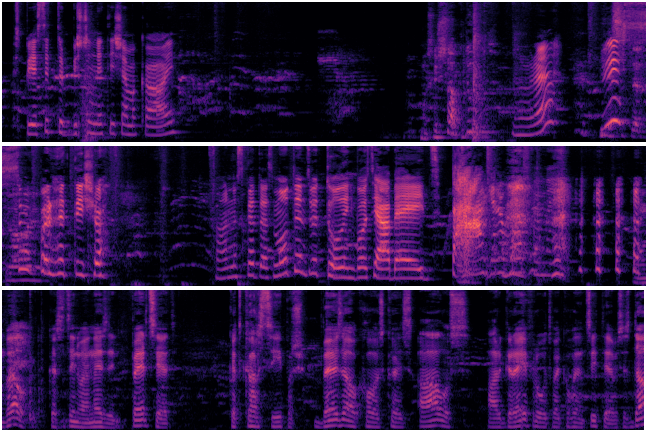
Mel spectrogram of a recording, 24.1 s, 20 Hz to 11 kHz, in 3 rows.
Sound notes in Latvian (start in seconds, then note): 14.3 smiekli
